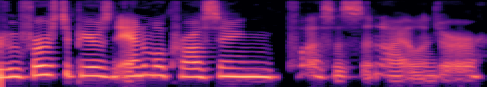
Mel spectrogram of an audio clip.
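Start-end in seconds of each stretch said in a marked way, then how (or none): none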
